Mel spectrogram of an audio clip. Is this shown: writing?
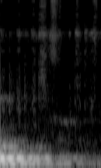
yes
